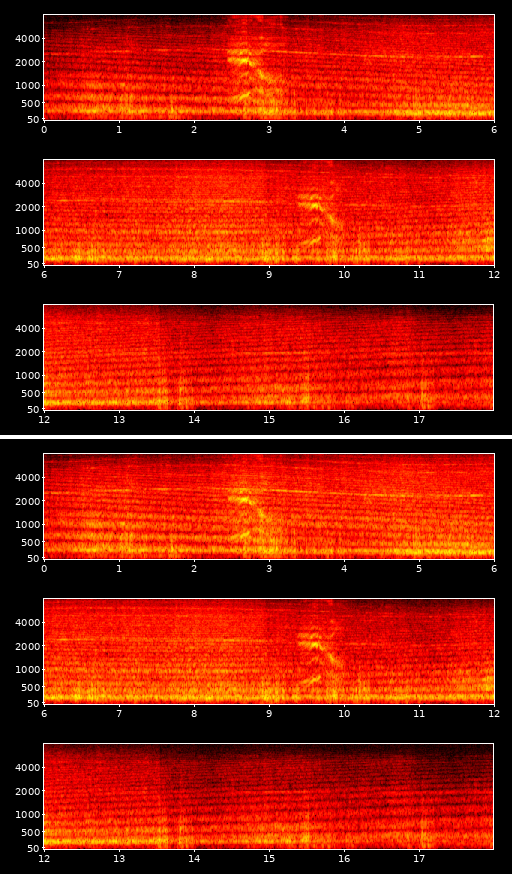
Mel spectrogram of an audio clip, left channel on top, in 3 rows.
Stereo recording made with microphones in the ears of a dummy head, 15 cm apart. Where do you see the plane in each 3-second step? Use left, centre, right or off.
right, right, centre, left, left, left.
